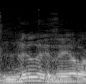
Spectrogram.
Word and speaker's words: Louisville: And she was from the city of Louisville, or Louisville, whatever you want to pronounce it.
